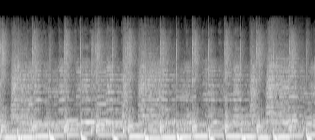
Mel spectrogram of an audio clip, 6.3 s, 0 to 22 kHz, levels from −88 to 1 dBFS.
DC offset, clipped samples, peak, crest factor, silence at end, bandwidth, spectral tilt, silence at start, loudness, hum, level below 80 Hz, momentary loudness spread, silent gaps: 0.3%; under 0.1%; 0 dBFS; 10 dB; 0 s; 13.5 kHz; -4.5 dB/octave; 0 s; -12 LUFS; none; -14 dBFS; 2 LU; none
